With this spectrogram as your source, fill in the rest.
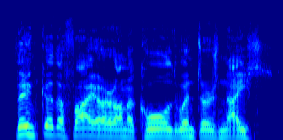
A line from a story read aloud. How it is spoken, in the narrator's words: would roar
